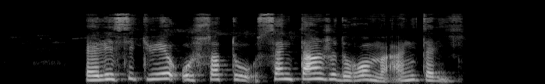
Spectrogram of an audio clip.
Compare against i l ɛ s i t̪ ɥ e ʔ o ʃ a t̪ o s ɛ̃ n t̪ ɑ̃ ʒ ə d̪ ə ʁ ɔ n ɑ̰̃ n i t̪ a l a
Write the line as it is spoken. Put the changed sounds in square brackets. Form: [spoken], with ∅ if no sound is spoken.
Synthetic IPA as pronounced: [ɛ] l ɛ s i t̪ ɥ e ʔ o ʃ a t̪ o s ɛ̃ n t̪ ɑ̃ ʒ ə d̪ ə ʁ ɔ [m] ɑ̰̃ n i t̪ a l [i]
